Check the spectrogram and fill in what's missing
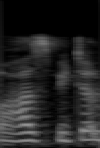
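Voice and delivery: हॉस्पिटल as "has-pi-tal"; हॉस्पिटल starting "has", not "hos"; Hindi-style pronunciation. Shown as a demonstration. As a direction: say हॉस्पिटल with an a in the first syllable. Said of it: "normally Hindi उनका language है".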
